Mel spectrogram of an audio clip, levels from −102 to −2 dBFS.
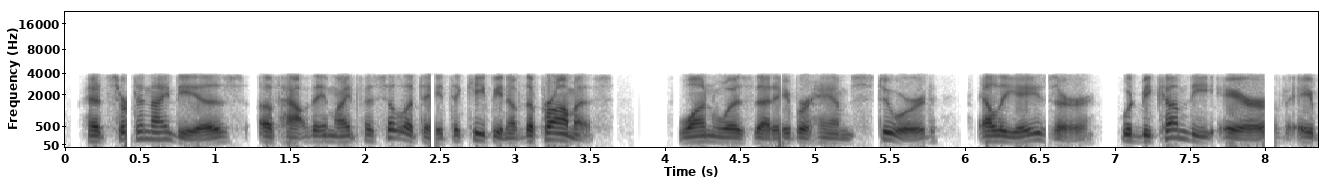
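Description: Throughout the clip the speech sounds boxed-in and thin, with scratchy s sounds, a granular hiss beneath it, and roughness on louder high-frequency moments. This is the Bluetooth CVSD headset codec. Its one-bit, 64 kbps delta coding tracks the waveform with an adapting step that cannot keep pace with fast rises. The line keeps only about 300 Hz to 3.6 kHz, so everything above that is gone.

At 0.40 s, just before "ideas of how they", the sound drops out abruptly for about 41 ms. The same happens at 2.43 s, between "of how they might" and "the keeping of the", again for about 41 ms. Shorter holes of about 23 ms follow at 4.76 s, right after "was that", and at 6.53 s. The longest, about 79 ms, comes at 7.98 s. These are unconcealed Bluetooth headset packet loss: groups of short voice packets, from roughly seven to twenty at a time, never arrived and were replaced by silence or an idle pattern, leaving chopped gaps.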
